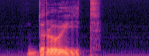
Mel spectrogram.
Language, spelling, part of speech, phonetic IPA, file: Polish, druid, noun, [ˈdruʲit], Pl-druid.ogg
